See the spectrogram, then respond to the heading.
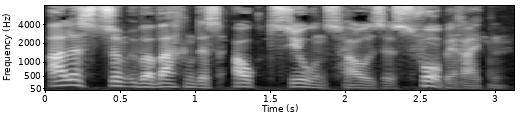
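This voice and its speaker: Clipped, commanding SWAT leader. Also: male voice, mid-range voice, very animated, moderate pace, a bit bright, no echo. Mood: brisk command. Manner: clipped, formal orders. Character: terse, commanding police SWAT team leader, corporal. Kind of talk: German children's audio drama acting.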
